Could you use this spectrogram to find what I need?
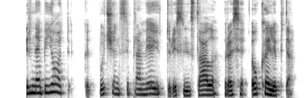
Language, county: Lithuanian, Kaunas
